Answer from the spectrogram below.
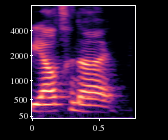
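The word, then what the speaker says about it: Bealtaine: it's spelled like Beltane but pronounced Bealtanai, this holiday is coming up to celebrate the divine masculine and the divine feminine finally achieving union.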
